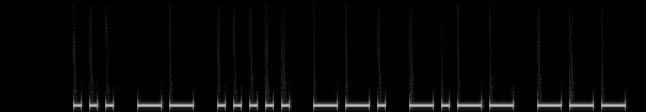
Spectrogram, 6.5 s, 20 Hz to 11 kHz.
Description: Morse code, heard as a keyed tone, about 15 wpm, 700 Hz. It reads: SM5GYO
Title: DXCC-100 Call Signs - 6 Characters - 15wpm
